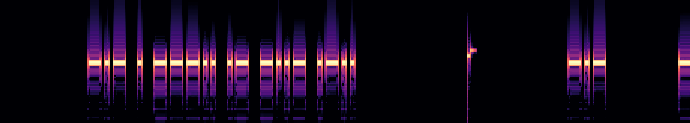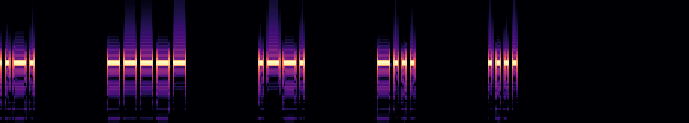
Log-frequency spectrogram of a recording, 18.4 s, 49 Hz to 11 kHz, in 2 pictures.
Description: Morse code, heard as a keyed tone, about 22 wpm, spaced as for 11 wpm, 700 Hz. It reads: KE8AXL KC0PBH
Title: USA Call Signs - 6 Characters - 6x Character Spacing - 22wpm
